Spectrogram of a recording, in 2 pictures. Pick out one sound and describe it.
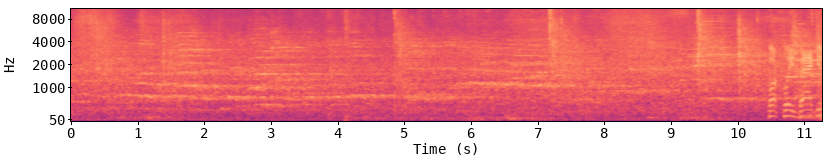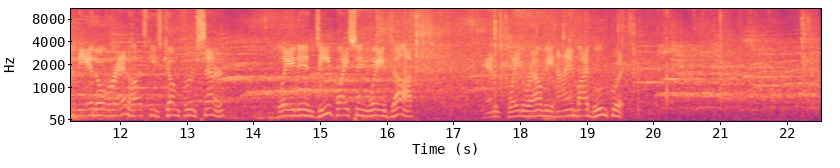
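A crowd murmurs in a large echoing rink.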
